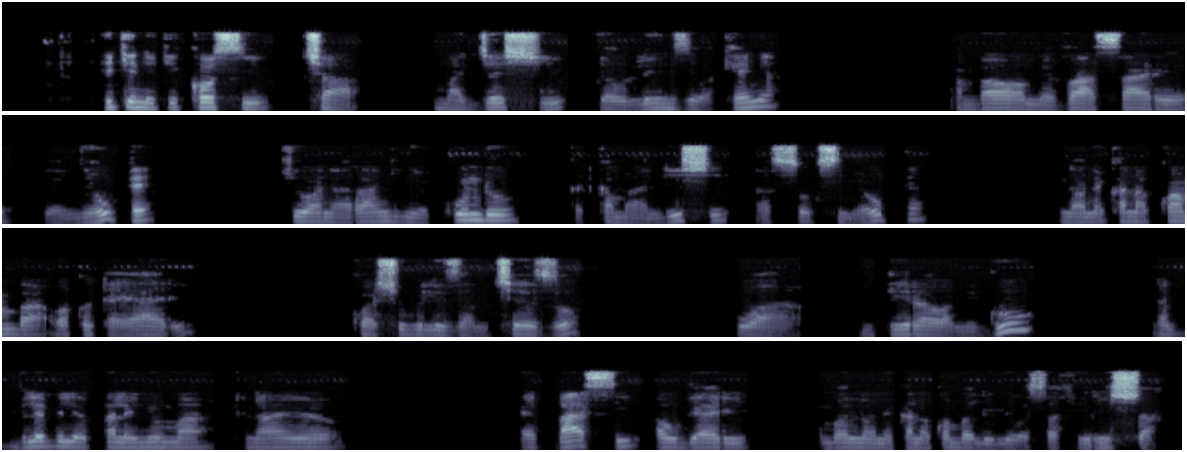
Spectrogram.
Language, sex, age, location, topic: Swahili, male, 25-35, Kisii, government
